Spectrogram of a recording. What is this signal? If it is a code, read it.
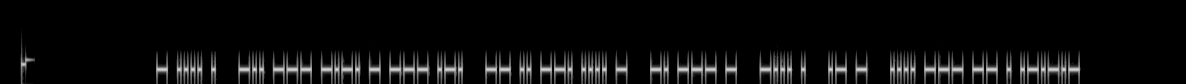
Morse code, heard as a keyed tone, about 34 wpm, 700 Hz. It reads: THE DOCTOR MIGHT NOT BE AT HOME.
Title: Sentences from Top 1500 Words 35wpm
